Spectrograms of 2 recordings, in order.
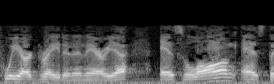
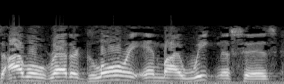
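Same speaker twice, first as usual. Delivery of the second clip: preaching at full force; 5 semitones higher, slower than usual. Acted. Preaching rise on scripture.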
